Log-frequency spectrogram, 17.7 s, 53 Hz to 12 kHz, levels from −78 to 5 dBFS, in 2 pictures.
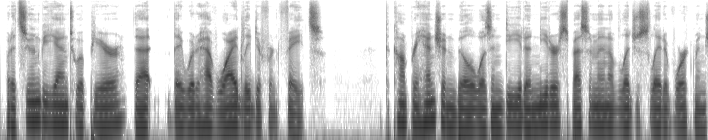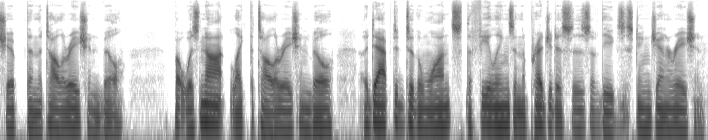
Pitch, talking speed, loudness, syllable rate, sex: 90 Hz, 165 wpm, -21 LUFS, 5.5 syllables/s, male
